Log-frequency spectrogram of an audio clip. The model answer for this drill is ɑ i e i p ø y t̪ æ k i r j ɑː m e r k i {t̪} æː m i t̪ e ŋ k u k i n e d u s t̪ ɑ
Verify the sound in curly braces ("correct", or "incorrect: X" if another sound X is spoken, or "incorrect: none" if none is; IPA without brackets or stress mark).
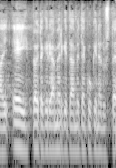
correct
